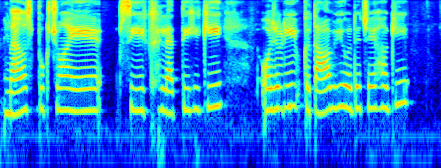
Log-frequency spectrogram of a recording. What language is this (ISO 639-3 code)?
doi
